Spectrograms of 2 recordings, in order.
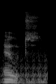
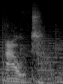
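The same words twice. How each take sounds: First: The vowel starts from a raised 'uh' sound. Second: The vowel starts from an open 'ah' sound. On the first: "Canadian doesn't start at ah, it starts at uh" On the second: "Ah ooh is the American way to say it"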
